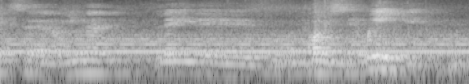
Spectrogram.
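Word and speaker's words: Poiseuille: Uno de los determinantes del flujo está regido por una ley que se denomina ley de Boissewille. Es francés, no se pronuncia Poisson. No Poisson, Poisson.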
